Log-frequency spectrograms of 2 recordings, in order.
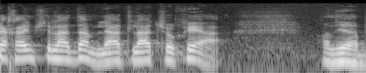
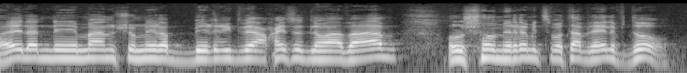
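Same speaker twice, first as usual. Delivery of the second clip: normal talking voice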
